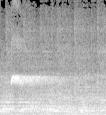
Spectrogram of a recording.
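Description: Referee's pea whistle blowing one steady high blast of just under a second, signalling the start of par terre wrestling, over the chatter of a sports hall.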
